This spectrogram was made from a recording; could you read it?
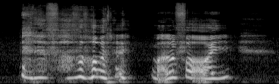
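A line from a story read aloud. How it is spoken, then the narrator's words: Sobbing. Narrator (Italian): singhiozzò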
